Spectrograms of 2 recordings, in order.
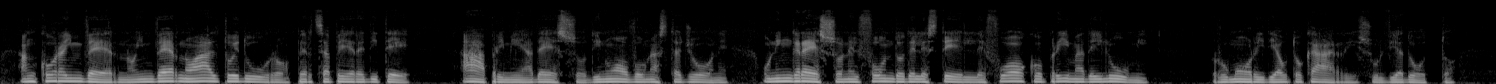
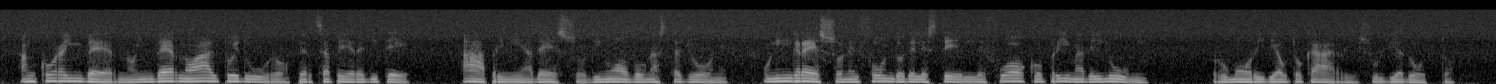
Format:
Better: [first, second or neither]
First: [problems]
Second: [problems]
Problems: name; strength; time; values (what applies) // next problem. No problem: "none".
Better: first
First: hiss; faint; throughout; 25 dB below the speech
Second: hiss; loud; throughout; 9 dB below the speech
